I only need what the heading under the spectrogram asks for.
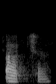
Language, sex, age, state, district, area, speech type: Bengali, male, 18-30, West Bengal, Darjeeling, rural, conversation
